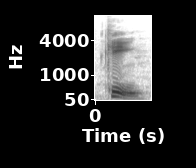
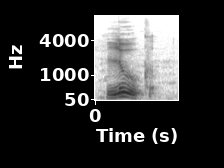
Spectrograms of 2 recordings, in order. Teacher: The explanation ke is voiceless, velar, and plosive, made by blocking the back of the tongue against the soft palate and releasing air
